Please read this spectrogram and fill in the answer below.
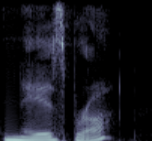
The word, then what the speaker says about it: Knaresborough: And we are stopping at Knaresborough.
